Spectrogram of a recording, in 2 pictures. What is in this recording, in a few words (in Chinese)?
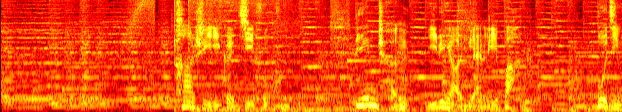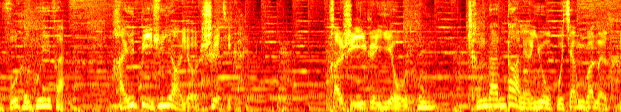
专题, 人物, 公司人物宣传, 轻快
